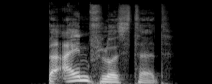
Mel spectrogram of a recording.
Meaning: inflection of beeinflussen: 1. second-person plural preterite 2. second-person plural subjunctive II
- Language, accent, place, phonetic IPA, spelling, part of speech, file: German, Germany, Berlin, [bəˈʔaɪ̯nˌflʊstət], beeinflusstet, verb, De-beeinflusstet.ogg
